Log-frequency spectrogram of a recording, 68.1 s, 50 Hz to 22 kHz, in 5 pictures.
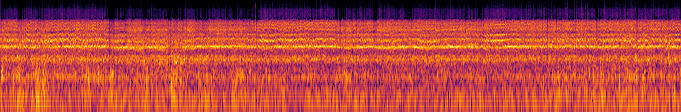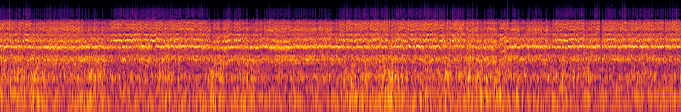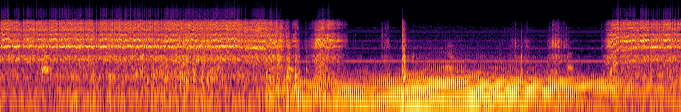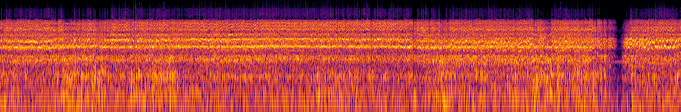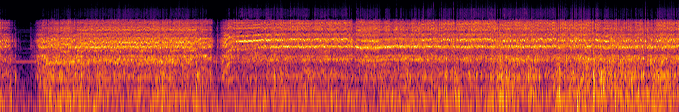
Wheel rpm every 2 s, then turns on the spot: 220, 210, 230, 230, 220, 230, 230, 220, 220, 220, 230, 220, 230, 240, 230, 220, 130, 10, 0, 40, 220, 220, 220, 230, 230, 220, 140, 110, 200, 150, 230, 230, 230, 230.
52-54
